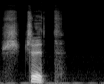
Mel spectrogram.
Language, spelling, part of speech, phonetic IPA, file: Polish, szczyt, noun, [ʃt͡ʃɨt], Pl-szczyt.ogg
